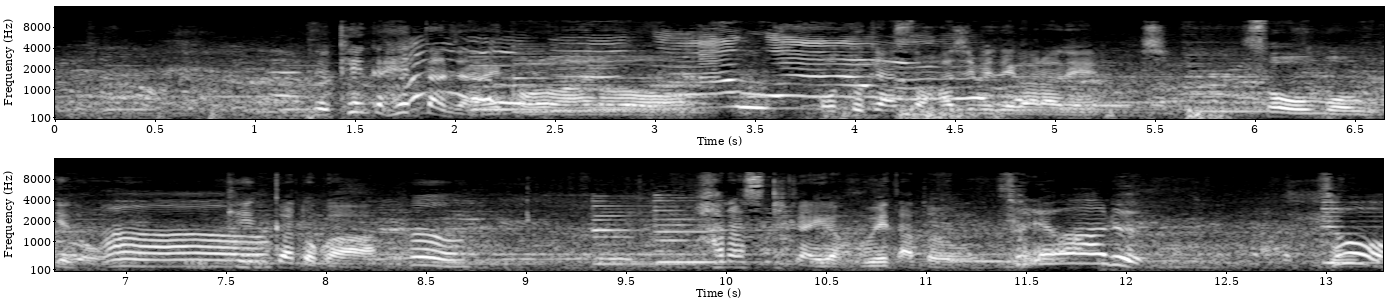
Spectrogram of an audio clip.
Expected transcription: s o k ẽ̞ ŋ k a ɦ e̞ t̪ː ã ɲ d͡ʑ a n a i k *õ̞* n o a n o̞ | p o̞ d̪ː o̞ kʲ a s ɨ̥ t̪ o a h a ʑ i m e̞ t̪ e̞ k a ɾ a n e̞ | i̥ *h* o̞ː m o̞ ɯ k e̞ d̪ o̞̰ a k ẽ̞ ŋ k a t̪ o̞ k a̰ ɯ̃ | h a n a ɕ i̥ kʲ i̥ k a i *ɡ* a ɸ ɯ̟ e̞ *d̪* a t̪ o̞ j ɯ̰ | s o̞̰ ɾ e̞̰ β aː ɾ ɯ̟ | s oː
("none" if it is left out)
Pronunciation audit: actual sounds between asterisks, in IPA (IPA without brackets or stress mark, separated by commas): o̞, s, ɡ, t̪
